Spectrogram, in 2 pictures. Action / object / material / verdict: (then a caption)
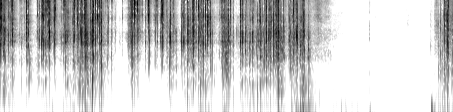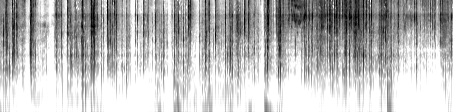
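scrape / plastic foil snack wrapper / plastic foil / none. A small sealed pink plastic and foil wrapper holding one chocolate pie is squeezed by fingertips. It gives dense, bright crinkling and crackling across about four and a half seconds. After a brief silence, the crinkling resumes for the rest of the clip.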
